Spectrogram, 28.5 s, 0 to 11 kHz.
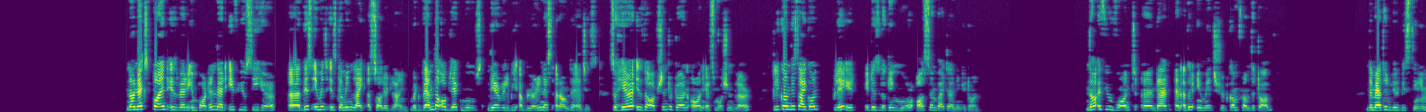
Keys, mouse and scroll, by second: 11.5 click, 14.5 click, 16.1 space, 21.7 space, 23.0 click, 24.0-24.6 alt+scroll down 1, 24.6-25.1 scroll down 1, 25.1 space, 25.4 click, 25.7 space, 28.4 click.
